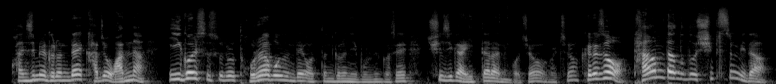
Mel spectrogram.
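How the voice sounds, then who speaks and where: A young woman teaching English pronunciation in an online lecture, explaining and putting questions to the viewers. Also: on the low side.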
